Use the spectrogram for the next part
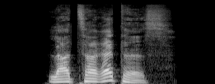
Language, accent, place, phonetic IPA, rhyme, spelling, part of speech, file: German, Germany, Berlin, [lat͡saˈʁɛtəs], -ɛtəs, Lazarettes, noun, De-Lazarettes.ogg
- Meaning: genitive singular of Lazarett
